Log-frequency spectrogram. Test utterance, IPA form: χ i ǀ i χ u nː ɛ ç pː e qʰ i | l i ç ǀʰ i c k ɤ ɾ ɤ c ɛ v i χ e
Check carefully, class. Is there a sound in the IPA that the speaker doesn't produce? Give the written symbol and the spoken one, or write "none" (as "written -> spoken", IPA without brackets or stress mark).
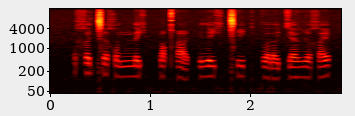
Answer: none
